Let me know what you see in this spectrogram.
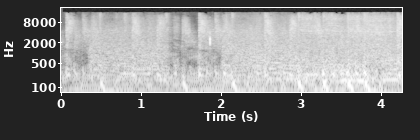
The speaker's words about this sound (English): And the rest of the soundtrack kind of sounds like this garbage 90s techno action movie music. Yeah, but I, I, I can dig it. I like the music way better than I like the gameplay.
